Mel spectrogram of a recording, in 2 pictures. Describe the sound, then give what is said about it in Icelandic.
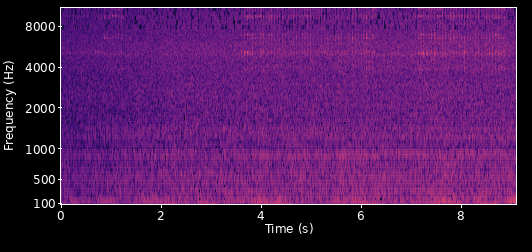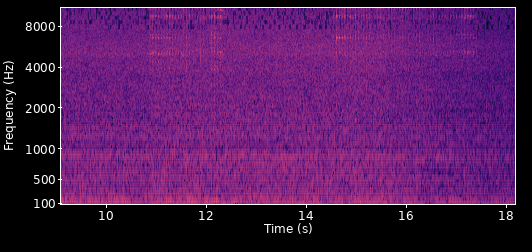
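A rescue drill boring through rock toward trapped miners: a continuous, heavy mechanical drilling roar with a deep low rumble, overlaid by recurring bursts of high-pitched grinding whine that come and go every few seconds. No voices. “Námumennir heyrðu allan sólaringin borhljóð sem færði snær.”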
